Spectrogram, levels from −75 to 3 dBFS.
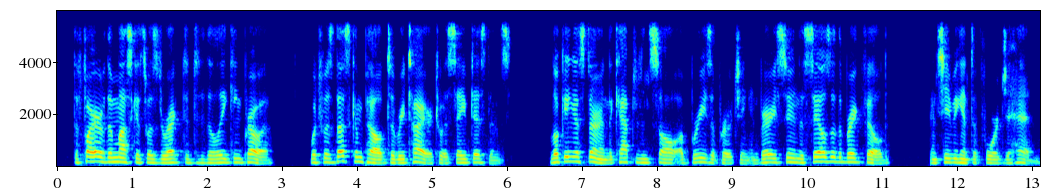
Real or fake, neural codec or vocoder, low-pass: real; none; 5.4 kHz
